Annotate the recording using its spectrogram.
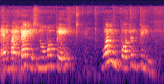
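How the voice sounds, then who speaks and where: Noticeable background noise and audible room echo accompany a woman's voice. She speaks at a fairly slow pace with lively intonation. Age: 60s. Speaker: customer giving testimonial. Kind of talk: testimony.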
